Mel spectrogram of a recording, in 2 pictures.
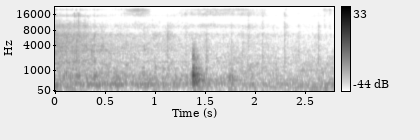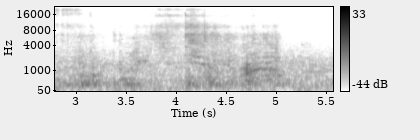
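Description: Water is poured into a pan of frying masala with fried potatoes for a river pangas fish and potato curry, giving a steady broad sizzle with a few sharp clicks and splashes and no talk.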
